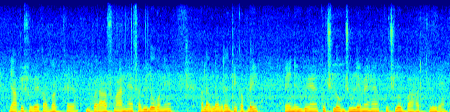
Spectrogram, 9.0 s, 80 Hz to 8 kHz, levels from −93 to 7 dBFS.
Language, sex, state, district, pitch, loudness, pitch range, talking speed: Hindi, male, Uttar Pradesh, Jalaun, 150 Hz, -24 LUFS, 145-160 Hz, 200 wpm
